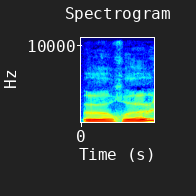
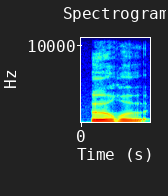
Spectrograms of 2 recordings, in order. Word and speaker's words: heureux: votre tête deux sont le premier son 16e et le deuxième son sein vous allez voir après que vous avez eu eux le voulaient prononcé deux fois heureux donc ne ne regardez pas le h ne regardait pas le x ne regardait pas le eu juste fermer les yeux visualiser c'est cette combinaison heureux heureux et après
